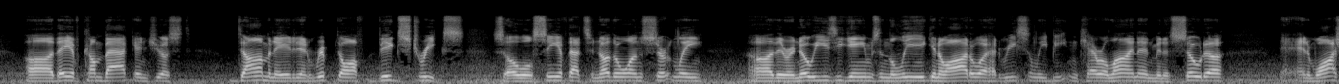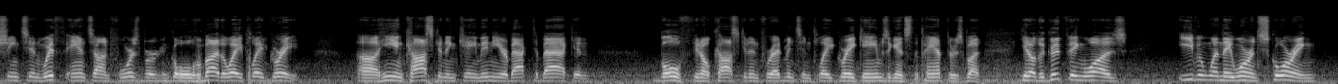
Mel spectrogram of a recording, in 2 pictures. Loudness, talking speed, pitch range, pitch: -19 LUFS, 195 wpm, 150-180 Hz, 165 Hz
